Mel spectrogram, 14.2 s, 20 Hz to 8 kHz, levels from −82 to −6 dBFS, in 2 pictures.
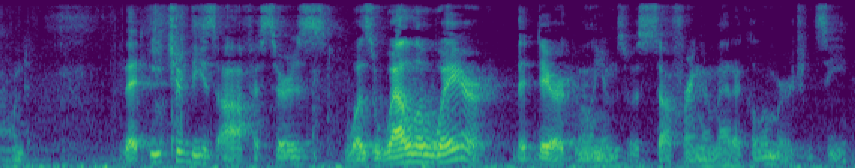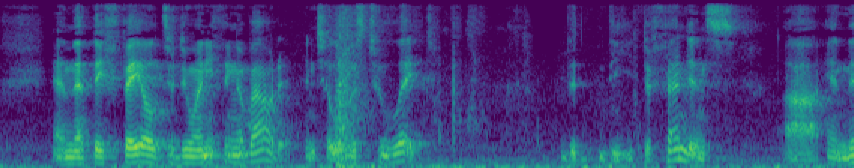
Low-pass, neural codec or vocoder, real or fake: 7.2 kHz; vocoder, 44.1 kHz, 80 mel bands, Vocos; fake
